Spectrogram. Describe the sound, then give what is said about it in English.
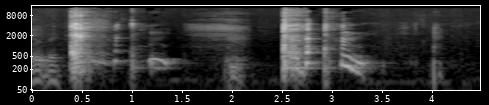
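Two harsh throat clearings a couple of seconds apart, each a short loud burst, with quieter voiced sounds and breaths between and after them. “I'll just do a little clearing of throat first.”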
